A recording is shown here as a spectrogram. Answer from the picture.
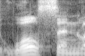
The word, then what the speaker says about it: Wolcen: We keep saying it wrong. It's Wolcen, like W-O-L-C-E-N, but you're saying Wolcen.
